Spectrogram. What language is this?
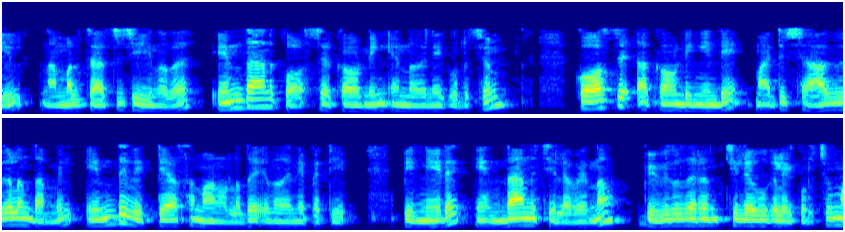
Malayalam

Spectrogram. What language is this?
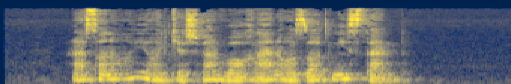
Persian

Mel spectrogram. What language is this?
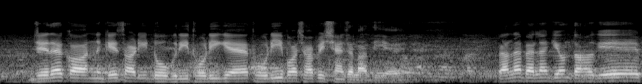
Dogri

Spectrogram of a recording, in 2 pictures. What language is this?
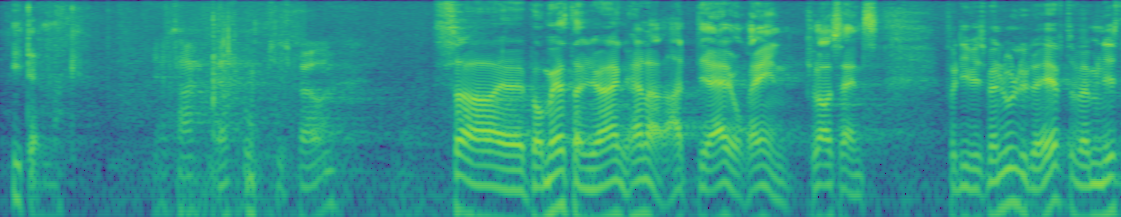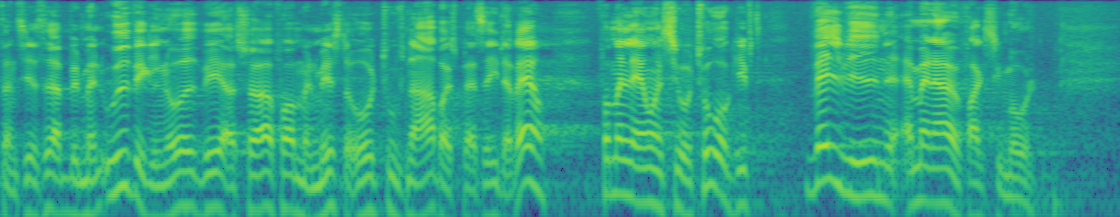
Danish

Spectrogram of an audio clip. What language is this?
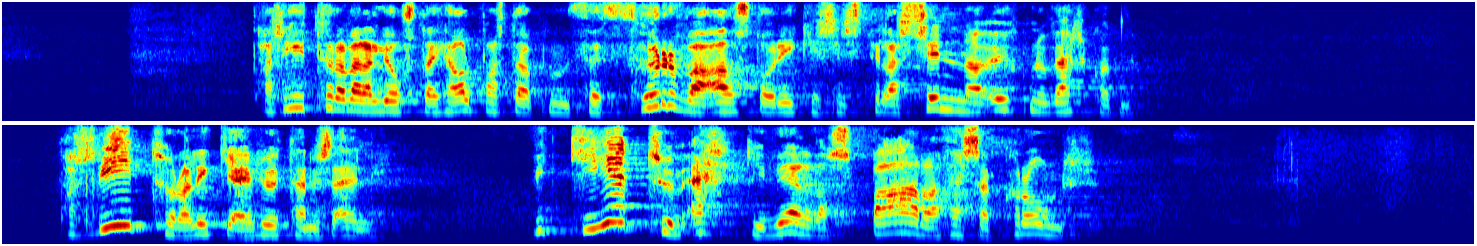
Icelandic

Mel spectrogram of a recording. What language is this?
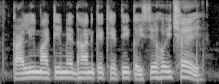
Magahi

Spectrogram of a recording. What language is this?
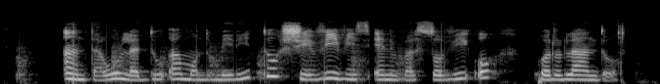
Esperanto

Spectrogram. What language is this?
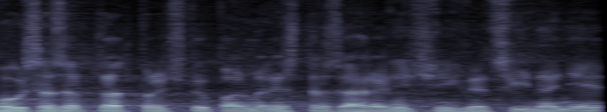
Czech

